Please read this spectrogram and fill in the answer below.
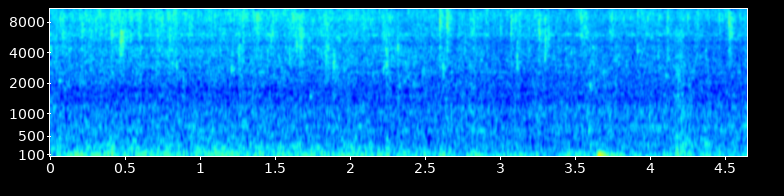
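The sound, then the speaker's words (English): Running water rinses exfoliating gloves, a steady, fairly faint hissing splash of flowing water that continues evenly throughout without talk. “And then I'm just going to wash off the gloves. And as I wash off the gloves, I rinse off.”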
